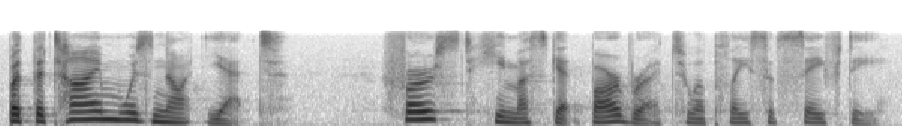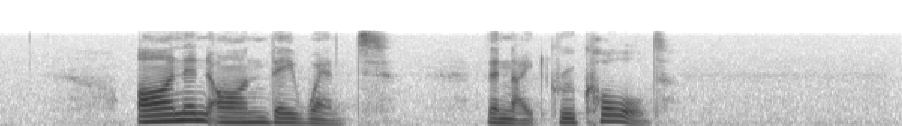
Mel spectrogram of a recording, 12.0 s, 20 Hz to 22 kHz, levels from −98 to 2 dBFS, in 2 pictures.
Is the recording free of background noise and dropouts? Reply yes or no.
yes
